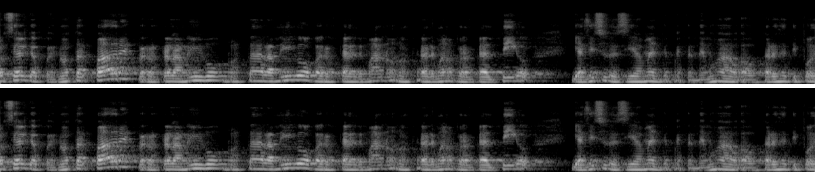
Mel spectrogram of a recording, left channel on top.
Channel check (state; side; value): identical; both; correlation 1.00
